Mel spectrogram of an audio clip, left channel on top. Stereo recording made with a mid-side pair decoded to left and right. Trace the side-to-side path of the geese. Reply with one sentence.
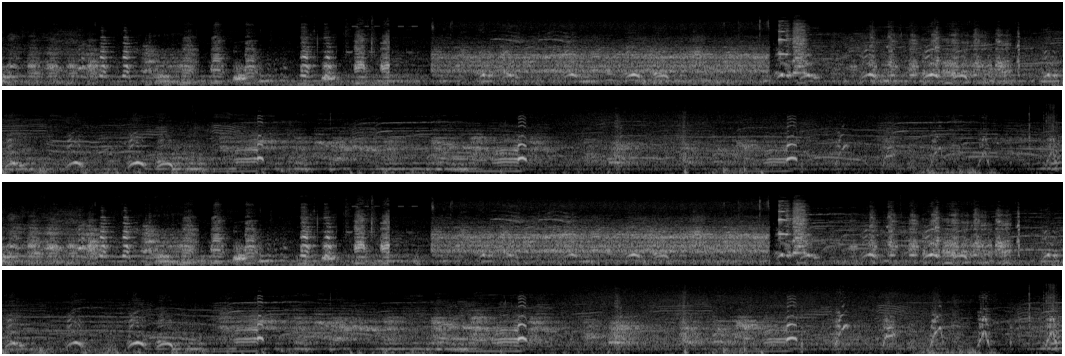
In this clip you hear the geese stay in one place.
